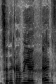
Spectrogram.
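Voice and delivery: usual speaking voice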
